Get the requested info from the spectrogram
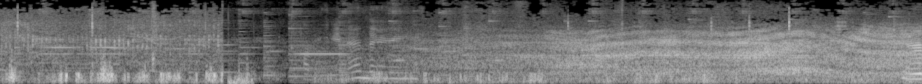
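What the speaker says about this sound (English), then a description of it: "Airplane." An airplane passes overhead outdoors, a rising broad roar that builds steadily over several seconds after a stretch of background talk and bumps, growing louder toward the end.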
